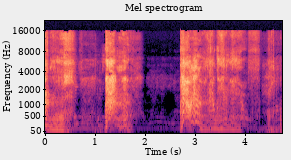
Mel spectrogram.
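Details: Boston Terrier. A Boston Terrier lets out strange, raspy growling noises in two loud bursts separated by a brief silence. The sounds are gravelly and sputtering, with quieter grumbles trailing between them.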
